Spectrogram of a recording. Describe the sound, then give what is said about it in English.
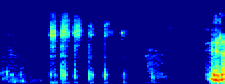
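Scratchy writing strokes as notes are jotted down, a quick run of short scratches followed by a brief pause and one louder, denser burst at the end. “She is writing some notes down.”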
